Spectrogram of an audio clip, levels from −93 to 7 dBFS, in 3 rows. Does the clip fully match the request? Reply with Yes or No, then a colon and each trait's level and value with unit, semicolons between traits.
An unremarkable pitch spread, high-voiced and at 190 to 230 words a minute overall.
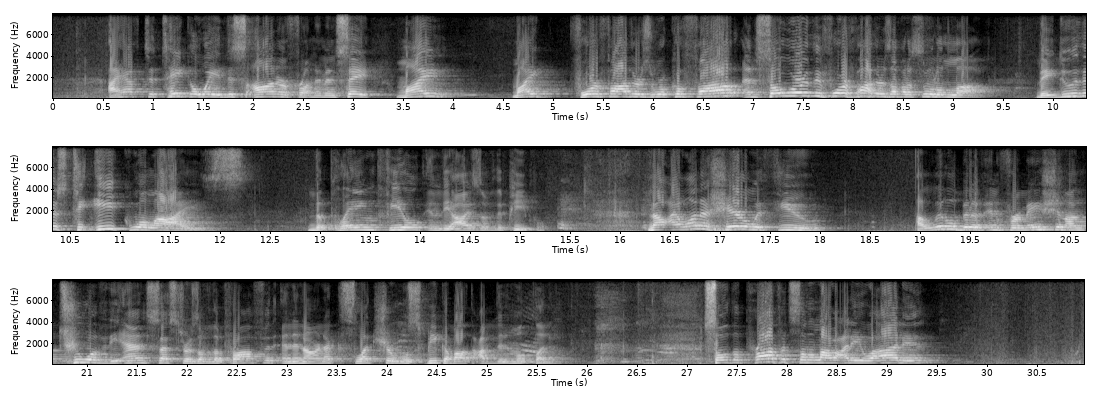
No: average, 4.3 semitones; high, 215 Hz; slow, 135 wpm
